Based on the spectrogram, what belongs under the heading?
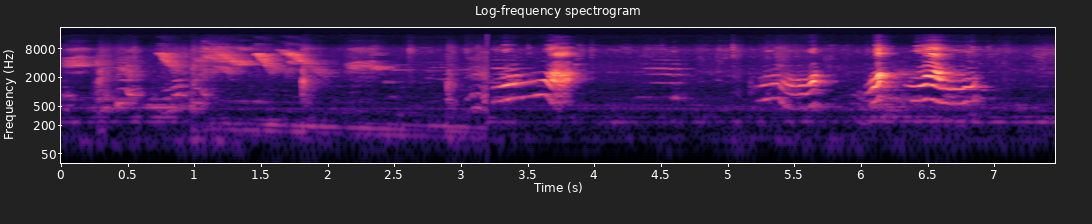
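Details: Black-naped oriole singing in lively form: low murmuring voices at first, then two bursts of rich, slurred whistled phrases with rising and falling notes.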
